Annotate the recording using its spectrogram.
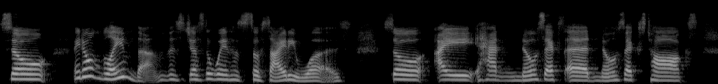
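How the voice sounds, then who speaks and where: A woman with a Thai accent and ordinary pitch variation against a quiet background. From Thailand, Bangkok. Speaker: professor and relationship coach. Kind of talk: podcast interview.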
